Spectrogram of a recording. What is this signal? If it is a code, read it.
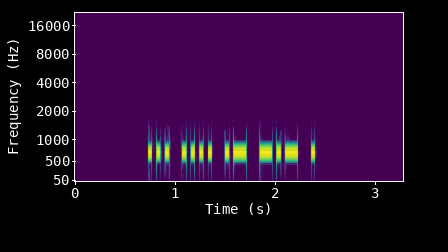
Morse code, heard as a keyed tone, about 28 wpm, 700 Hz. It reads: SHAKE
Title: Five Letter Words - 28wpm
